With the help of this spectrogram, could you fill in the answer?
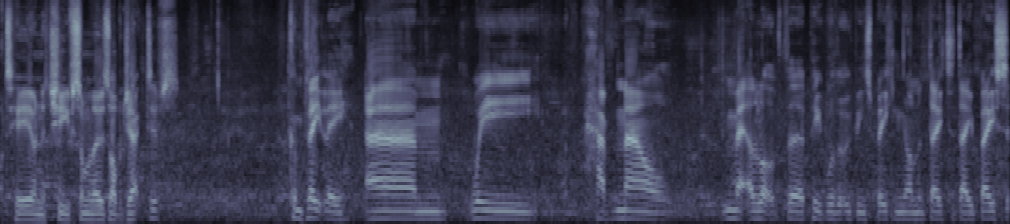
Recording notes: FPS Expo 2017 Podcast. Listen to exhibitors and organisers live from Exhibition Centre Liverpool.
